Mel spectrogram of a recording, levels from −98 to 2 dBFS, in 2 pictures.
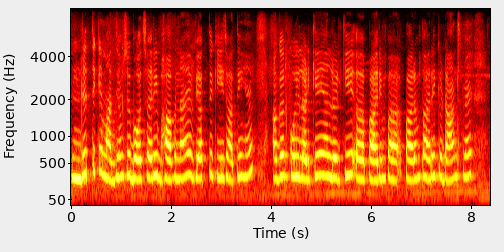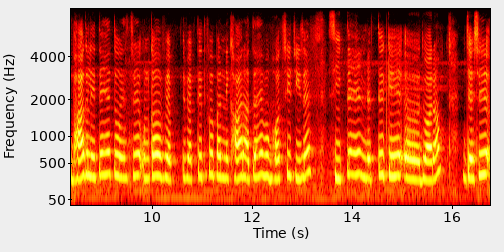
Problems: background sounds at intervals, background conversations at intervals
